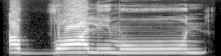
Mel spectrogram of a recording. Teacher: کلمت الظالمون میں حرف الضو ہے اور اس پہ تشدید ہے، تو ہم 2 حرف کے برابر ضو کو پڑھیں گے، اور یہ حرف کو موٹی آواز میں بھی پڑھیں گے کیونکہ اس پہ کھڑا زبر ہے تو یہاں مد الف ہے، لہذا ہمیں مد الف کو بھی تفخیم سے ادا کرنا ہے۔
